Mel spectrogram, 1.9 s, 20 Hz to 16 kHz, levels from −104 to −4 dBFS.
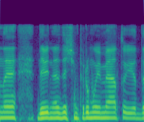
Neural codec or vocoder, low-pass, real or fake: none; 7.2 kHz; real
